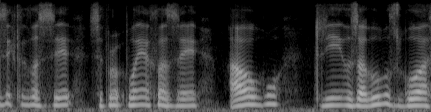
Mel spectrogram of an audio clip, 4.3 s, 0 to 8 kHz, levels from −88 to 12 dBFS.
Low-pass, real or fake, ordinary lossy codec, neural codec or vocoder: 7.2 kHz; fake; Opus, 24 kbps; autoencoder, 22.05 kHz, a latent of 192 numbers a frame, VITS, trained on many speakers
